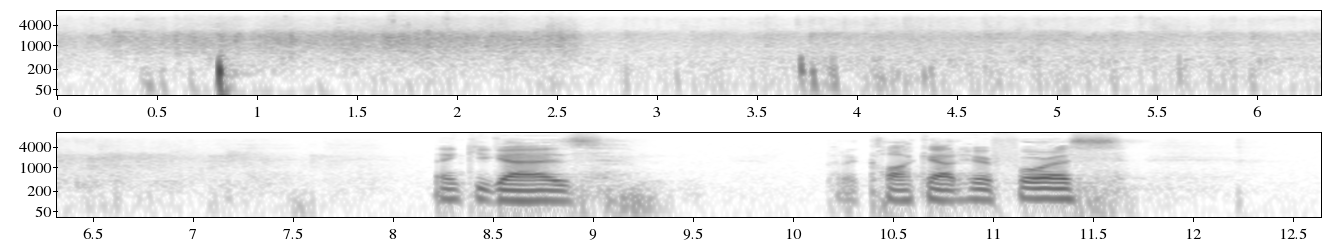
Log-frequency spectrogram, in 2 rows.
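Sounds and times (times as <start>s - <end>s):
audience applause: 0.0s - 7.9s
speech: 8.2s - 9.2s, 10.4s - 11.7s.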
